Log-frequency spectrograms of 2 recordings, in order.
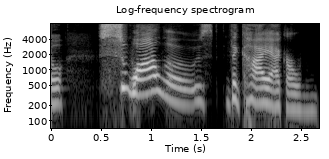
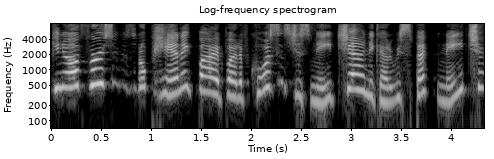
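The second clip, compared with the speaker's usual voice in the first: higher-pitched, quick New Zealand accent attempt; badly faked New Zealand accent for a calm kid; horrendous New Zealand accent; 7 semitones higher, faster than usual. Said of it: "a horrendous New Zealand accent".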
